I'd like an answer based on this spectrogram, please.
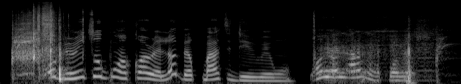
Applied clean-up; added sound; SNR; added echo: neural mask model RNNoise.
